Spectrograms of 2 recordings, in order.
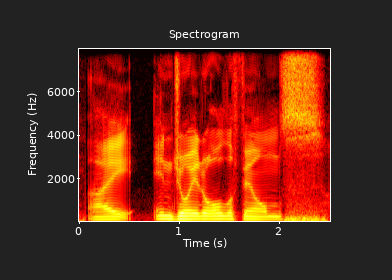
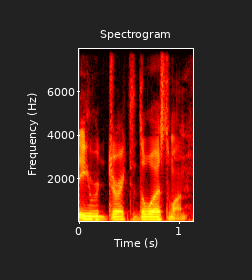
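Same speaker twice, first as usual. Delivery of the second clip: usual speaking voice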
